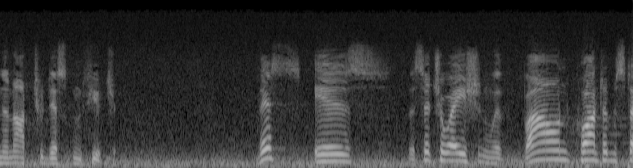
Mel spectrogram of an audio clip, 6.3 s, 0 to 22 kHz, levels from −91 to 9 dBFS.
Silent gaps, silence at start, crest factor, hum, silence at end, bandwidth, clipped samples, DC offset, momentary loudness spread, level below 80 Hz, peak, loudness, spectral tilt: none; 0 s; 20 dB; none; 0 s; 17 kHz; under 0.1%; under 0.1%; 19 LU; -48 dBFS; -10 dBFS; -29 LUFS; -6 dB/octave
